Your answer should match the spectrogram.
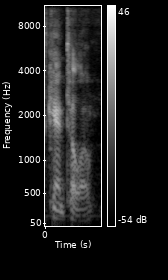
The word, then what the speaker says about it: Cantillo: Cantillo is another one of those guys, or Cantillo. How do you say that, actually? – It's Cantillo.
